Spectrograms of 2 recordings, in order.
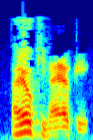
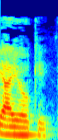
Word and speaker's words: Aoki: Aoki. – However you pronounce it. – Aoki. Yeah, Nori Aoki. That's actually an easy one, even for the for a totally anglicized person to pronounce. It's Nori Aoki.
